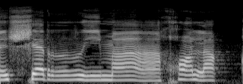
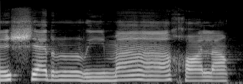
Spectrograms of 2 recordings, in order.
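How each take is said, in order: No difference in how they are said.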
